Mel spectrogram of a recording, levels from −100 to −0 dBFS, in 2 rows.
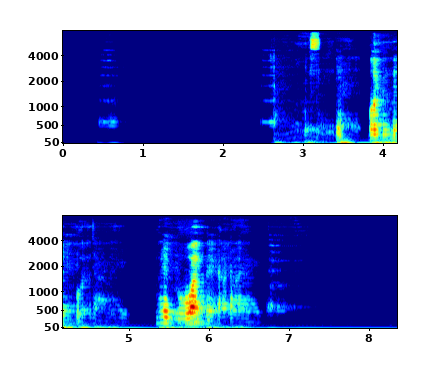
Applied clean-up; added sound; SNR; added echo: neural mask model DeepFilterNet 3.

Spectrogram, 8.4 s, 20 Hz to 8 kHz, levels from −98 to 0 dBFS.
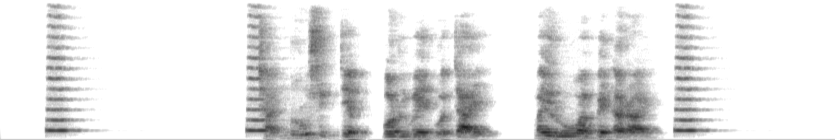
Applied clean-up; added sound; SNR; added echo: none; Brass instrument; 9 dB; reverberation time 0.2 s.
